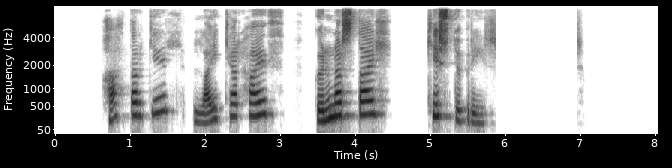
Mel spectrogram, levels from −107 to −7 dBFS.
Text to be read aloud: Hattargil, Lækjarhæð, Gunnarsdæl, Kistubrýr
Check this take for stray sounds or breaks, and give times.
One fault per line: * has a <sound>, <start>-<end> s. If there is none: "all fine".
all fine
